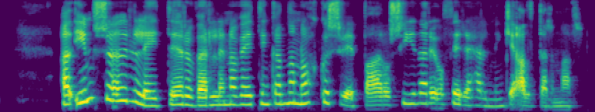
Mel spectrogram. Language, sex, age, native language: Icelandic, female, 30-39, Icelandic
